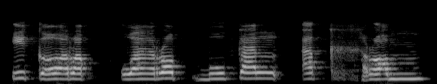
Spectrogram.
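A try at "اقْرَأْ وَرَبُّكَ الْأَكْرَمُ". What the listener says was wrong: Ya, Bunda tuh hamzahnya masih naik makhrajnya, bukan di bawah tenggorokan. Nah, contoh ya, kalau yang hamzah di akhir ya, Anda kasih contohkan yang hamzah di akhir waqaf ya, misalnya waqaf di akhir hamzah. As-sama, segitu.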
